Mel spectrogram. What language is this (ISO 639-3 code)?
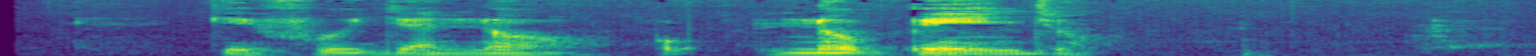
luo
